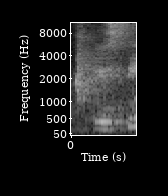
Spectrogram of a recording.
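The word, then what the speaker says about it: ἐστίν: Estin é acentuado na última sílaba.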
